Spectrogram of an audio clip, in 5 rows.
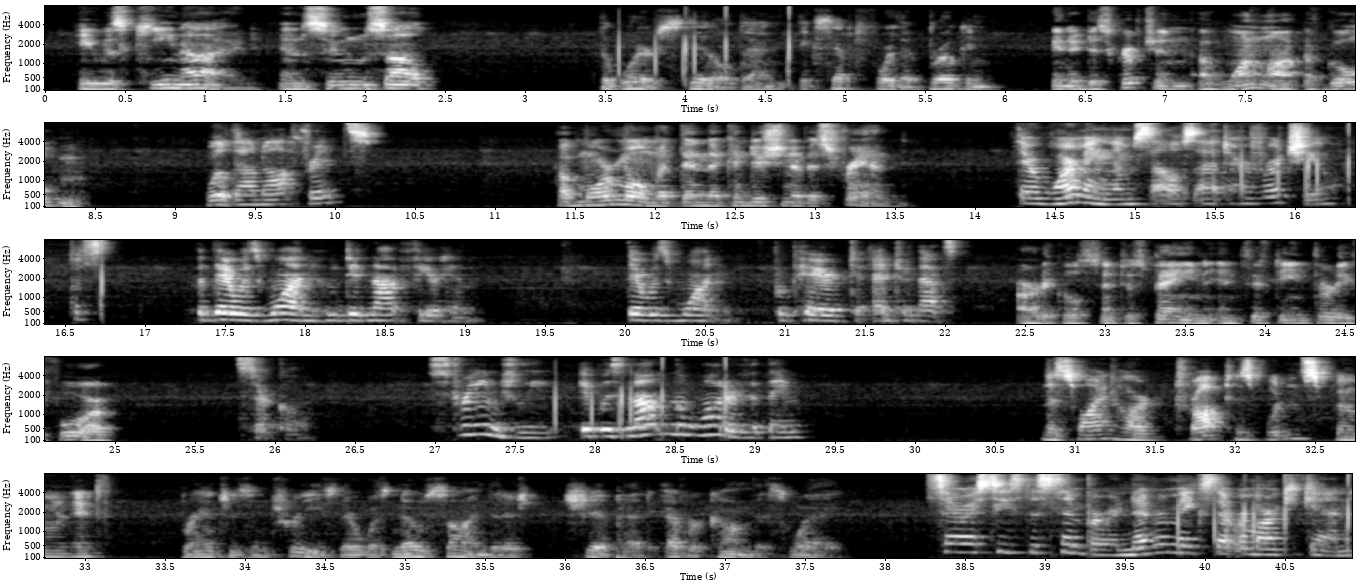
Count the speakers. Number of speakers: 7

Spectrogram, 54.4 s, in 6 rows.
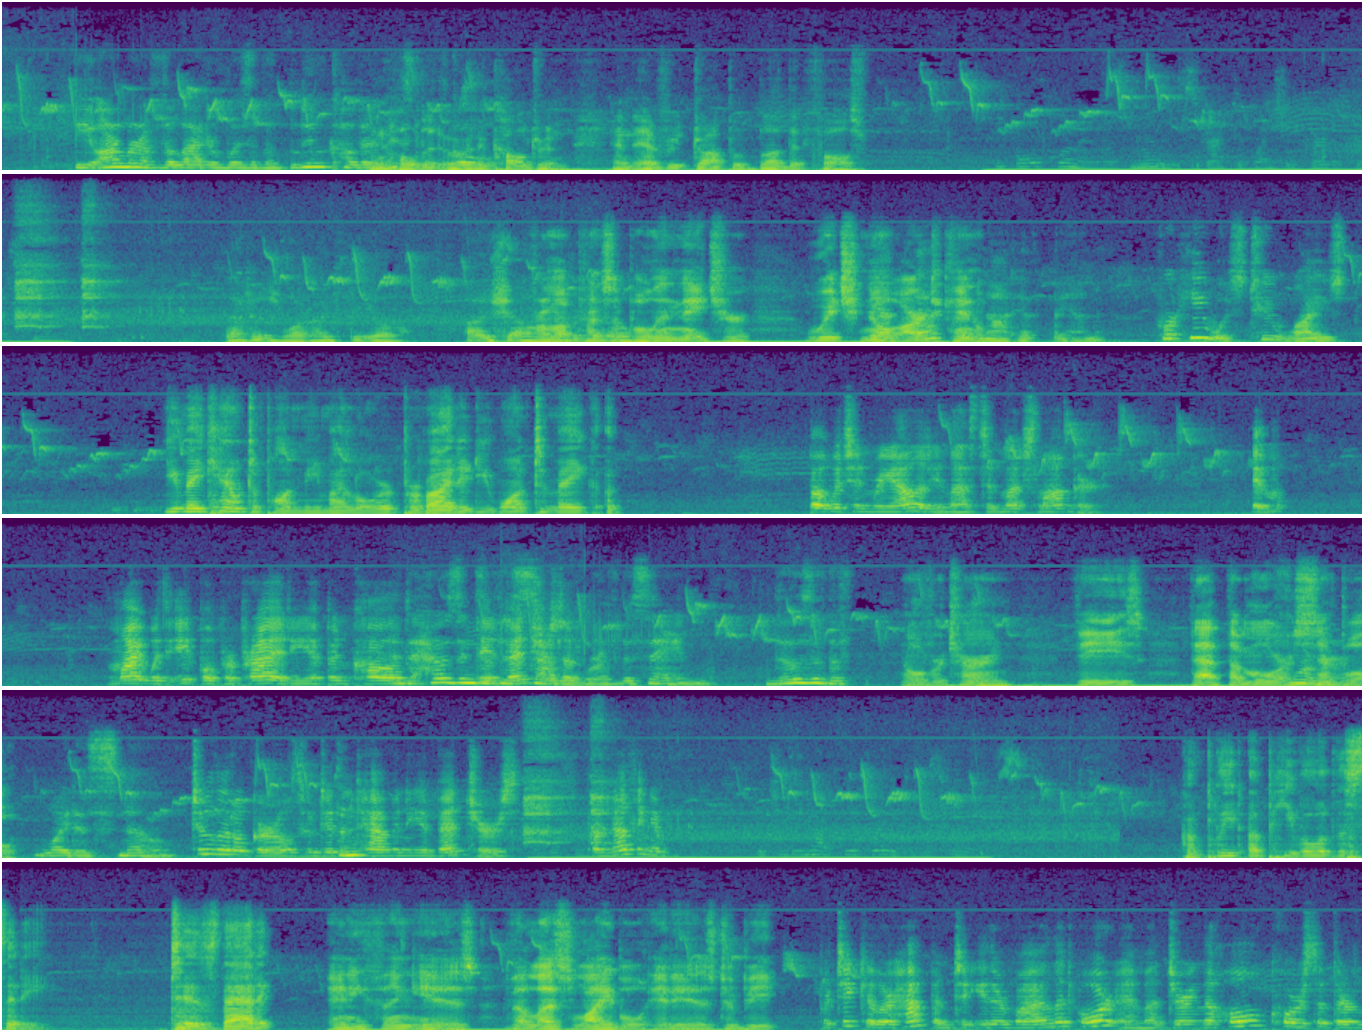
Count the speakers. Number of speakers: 8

